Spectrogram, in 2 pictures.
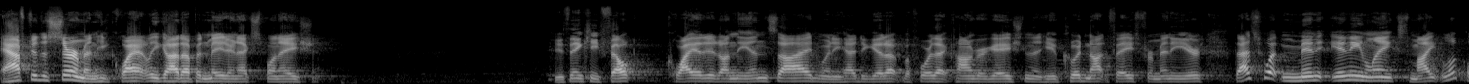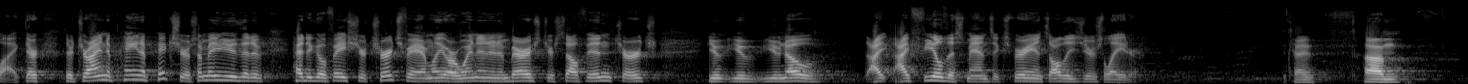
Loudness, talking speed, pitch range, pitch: -25 LUFS, 180 wpm, 135-160 Hz, 145 Hz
